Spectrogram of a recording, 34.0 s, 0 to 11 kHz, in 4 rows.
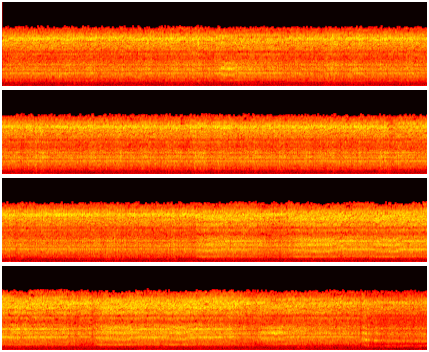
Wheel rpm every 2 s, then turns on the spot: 230, 230, 230, 230, 230, 230, 230, 230, 230, 230, 230, 230, 220, 230, 220, 230, 210.
none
